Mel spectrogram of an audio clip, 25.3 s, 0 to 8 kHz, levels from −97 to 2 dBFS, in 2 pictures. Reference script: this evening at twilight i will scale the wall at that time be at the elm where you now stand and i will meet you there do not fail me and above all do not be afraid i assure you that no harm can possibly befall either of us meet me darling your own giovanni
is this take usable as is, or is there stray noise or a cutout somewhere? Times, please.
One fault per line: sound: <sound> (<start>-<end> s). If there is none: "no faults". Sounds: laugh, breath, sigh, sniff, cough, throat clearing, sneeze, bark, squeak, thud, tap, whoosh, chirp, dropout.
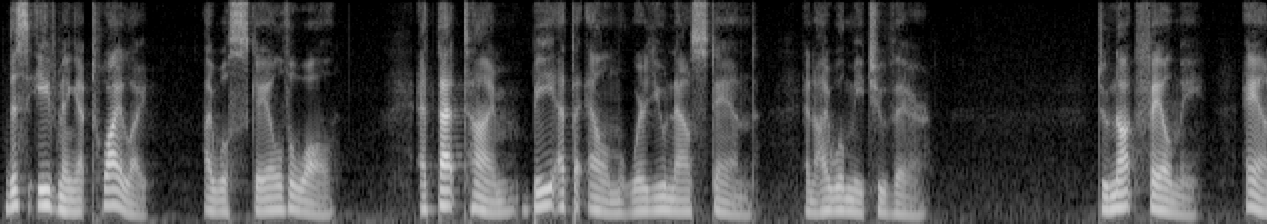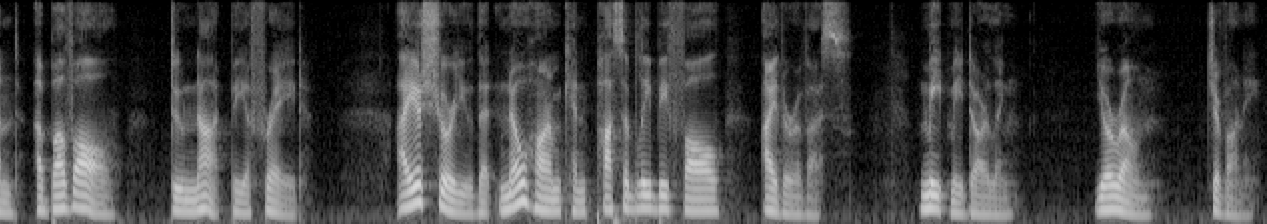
no faults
